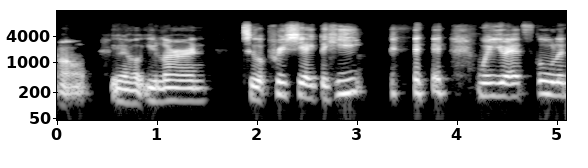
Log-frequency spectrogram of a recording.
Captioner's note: chuckling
